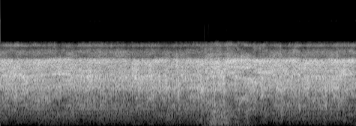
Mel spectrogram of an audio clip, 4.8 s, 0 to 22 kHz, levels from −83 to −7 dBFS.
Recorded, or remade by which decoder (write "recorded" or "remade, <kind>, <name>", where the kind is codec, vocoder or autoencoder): remade, codec, SNAC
